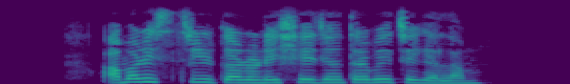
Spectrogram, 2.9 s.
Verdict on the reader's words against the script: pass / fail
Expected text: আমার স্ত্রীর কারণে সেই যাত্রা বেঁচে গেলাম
pass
